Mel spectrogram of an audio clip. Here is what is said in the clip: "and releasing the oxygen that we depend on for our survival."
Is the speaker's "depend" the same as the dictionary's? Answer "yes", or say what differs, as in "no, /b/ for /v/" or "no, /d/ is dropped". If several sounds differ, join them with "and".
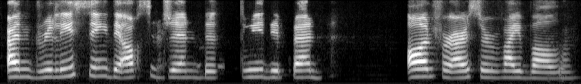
yes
